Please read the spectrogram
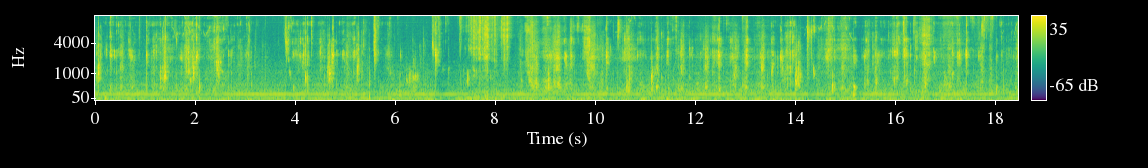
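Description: Close-miked chewing of a bitten breaded Korean hotdog with sausage and cheese inside: a rapid run of crunchy, moist mouth clicks, thickest about halfway through.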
